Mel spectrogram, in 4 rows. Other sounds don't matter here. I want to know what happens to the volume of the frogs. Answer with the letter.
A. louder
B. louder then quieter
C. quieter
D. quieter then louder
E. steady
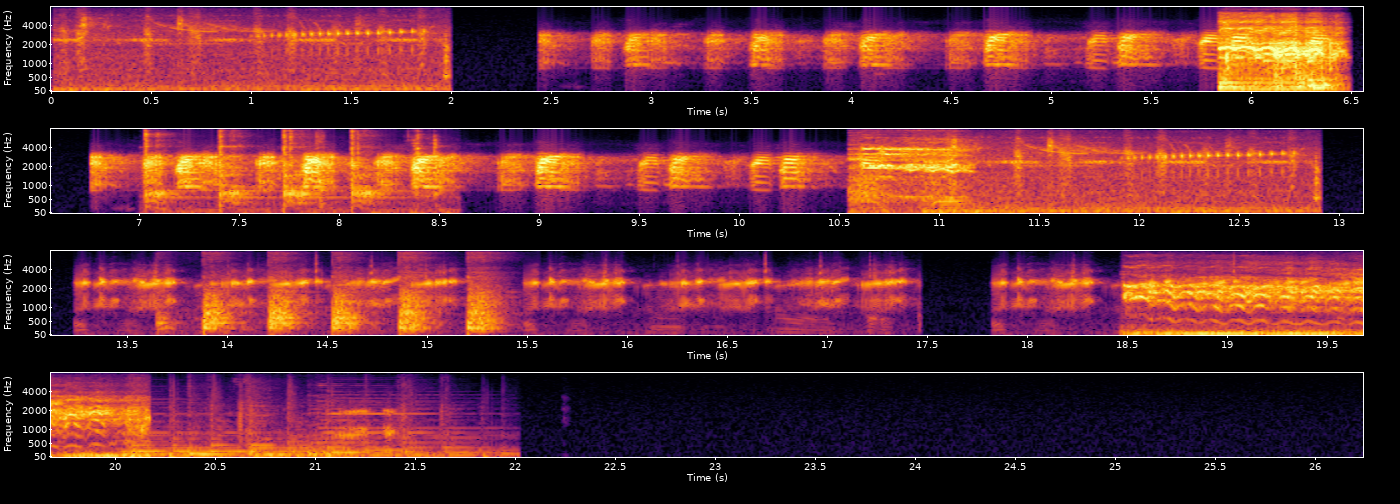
B.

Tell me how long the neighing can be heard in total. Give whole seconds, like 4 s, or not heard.
3 s.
